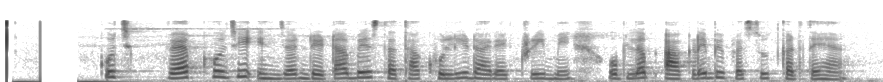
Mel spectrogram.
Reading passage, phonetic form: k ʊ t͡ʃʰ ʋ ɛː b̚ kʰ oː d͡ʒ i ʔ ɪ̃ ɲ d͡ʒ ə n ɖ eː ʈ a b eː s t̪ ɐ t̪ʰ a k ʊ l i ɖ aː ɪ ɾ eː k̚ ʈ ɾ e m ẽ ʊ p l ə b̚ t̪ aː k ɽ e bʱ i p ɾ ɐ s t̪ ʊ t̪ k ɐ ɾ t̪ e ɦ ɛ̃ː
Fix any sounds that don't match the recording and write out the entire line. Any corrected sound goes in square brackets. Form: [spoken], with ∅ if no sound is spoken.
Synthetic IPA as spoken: k ʊ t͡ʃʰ ʋ ɛː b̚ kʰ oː d͡ʒ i ʔ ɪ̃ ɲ d͡ʒ ə n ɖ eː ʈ a b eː s t̪ ɐ t̪ʰ a [kʰ] ʊ l i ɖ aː ɪ ɾ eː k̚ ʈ ɾ [i] m ẽ ʊ p l ə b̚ [d̪] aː k ɽ e bʱ i p ɾ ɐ s t̪ ʊ t̪ k ɐ ɾ t̪ e ɦ ɛ̃ː

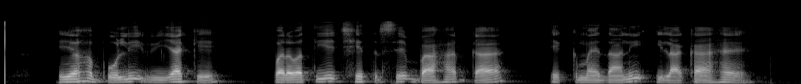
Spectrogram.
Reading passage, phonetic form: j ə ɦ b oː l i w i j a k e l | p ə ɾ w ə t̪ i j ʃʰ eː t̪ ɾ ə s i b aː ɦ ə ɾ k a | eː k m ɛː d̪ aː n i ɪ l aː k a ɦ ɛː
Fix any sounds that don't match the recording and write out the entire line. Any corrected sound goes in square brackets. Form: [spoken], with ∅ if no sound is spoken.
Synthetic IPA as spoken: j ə ɦ b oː l i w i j a k e [∅] | p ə ɾ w ə t̪ i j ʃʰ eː t̪ ɾ ə s [e] b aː ɦ ə ɾ k a | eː k m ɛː d̪ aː n i ɪ l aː k a ɦ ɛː

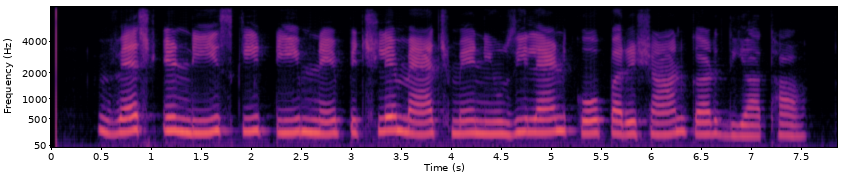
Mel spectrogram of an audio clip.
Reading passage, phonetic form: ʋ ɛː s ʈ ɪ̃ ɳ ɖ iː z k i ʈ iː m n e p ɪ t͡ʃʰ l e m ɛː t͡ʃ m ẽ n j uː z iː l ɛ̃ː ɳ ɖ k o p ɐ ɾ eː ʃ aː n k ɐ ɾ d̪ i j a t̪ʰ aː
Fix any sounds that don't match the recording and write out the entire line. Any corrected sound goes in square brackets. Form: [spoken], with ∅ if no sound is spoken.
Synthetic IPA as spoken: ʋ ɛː s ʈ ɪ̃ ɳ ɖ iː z k i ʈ iː m n e p ɪ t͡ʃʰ l e m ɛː t͡ʃ m ẽ n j uː z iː l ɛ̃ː ɳ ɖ k o p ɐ ɾ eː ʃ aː n k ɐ ɾ d̪ i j a t̪ʰ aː

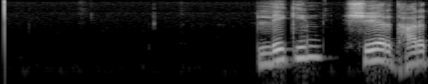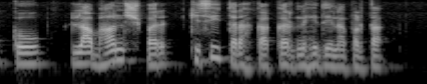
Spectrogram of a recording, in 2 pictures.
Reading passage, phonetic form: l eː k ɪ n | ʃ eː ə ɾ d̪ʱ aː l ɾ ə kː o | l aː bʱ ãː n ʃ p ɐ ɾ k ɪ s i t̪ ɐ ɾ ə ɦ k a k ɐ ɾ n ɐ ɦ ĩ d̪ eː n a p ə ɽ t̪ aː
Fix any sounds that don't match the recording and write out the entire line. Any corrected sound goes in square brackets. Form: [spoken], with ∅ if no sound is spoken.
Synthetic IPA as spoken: l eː k ɪ n | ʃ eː ə ɾ d̪ʱ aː [∅] ɾ ə kː o | l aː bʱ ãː n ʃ p ɐ ɾ k ɪ s i t̪ ɐ ɾ ə ɦ k a k ɐ ɾ n ɐ ɦ ĩ d̪ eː n a p [ɐ] ɽ t̪ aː

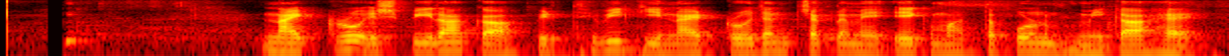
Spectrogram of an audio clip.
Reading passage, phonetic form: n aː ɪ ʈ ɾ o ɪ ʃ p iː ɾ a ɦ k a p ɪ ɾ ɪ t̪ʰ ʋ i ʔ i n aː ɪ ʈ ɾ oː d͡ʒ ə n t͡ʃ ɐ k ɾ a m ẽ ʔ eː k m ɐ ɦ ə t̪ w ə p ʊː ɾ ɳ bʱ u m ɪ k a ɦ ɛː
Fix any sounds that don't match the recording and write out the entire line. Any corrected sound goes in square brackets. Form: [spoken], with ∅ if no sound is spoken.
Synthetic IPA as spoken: n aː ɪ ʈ ɾ o ɪ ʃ p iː ɾ a [∅] k a p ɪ ɾ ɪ t̪ʰ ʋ i [k] i n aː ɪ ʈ ɾ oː d͡ʒ ə n t͡ʃ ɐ k ɾ [ə] m ẽ ʔ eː k m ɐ ɦ ə t̪ w ə p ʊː ɾ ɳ bʱ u m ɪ k a ɦ ɛː

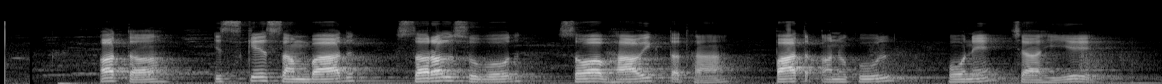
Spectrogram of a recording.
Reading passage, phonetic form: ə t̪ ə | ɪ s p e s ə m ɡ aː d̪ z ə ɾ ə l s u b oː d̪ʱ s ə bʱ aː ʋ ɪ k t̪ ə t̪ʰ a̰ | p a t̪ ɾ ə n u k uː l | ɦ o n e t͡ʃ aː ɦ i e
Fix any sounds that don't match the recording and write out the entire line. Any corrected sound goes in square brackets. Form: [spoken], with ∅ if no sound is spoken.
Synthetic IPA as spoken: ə t̪ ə | ɪ s [k] e s ə m [b] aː d̪ [s] ə ɾ ə l s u b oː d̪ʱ s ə bʱ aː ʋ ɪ k t̪ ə t̪ʰ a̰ | p a t̪ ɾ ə n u k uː l | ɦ o n e t͡ʃ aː ɦ i e

